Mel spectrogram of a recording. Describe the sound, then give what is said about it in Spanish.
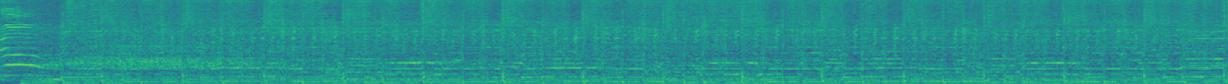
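A large church audience lets out a loud, sustained roar of joyful shouting and cheering to God during worship, blended with full, continuous band music that carries on throughout without a break. “Todo el que tenga un Dios poderoso de un grito de júbilo.”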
